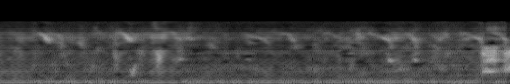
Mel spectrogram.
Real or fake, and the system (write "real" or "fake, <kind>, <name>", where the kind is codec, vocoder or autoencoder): fake, vocoder, Vocos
